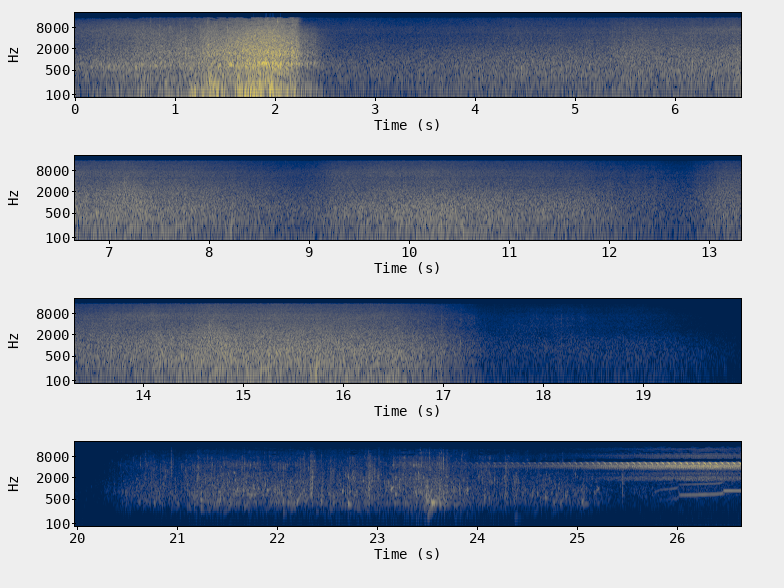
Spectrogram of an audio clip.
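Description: Rushing sea and wind rising and falling in slow swells, loudest about two seconds in, then fading away. After a short near-silence, a faint outdoor night ambience follows, with a few brief chirps near the end.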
